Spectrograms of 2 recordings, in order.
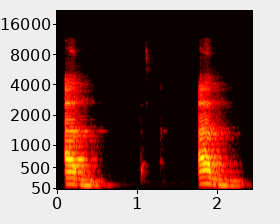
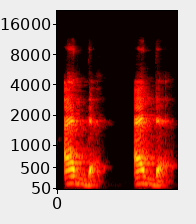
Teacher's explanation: So in reciting these letters, the sound comes to a complete stop. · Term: shidda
